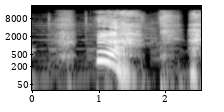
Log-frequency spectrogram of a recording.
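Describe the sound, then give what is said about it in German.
A single human yawn: a breathy intake swelling into a loud, voiced moan that slides downward in pitch, then trails off into soft breathing and faint mouth sounds. “Allein schon vom Gähnen zu sprechen sorgt dafür, dass ich gähnen muss.”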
